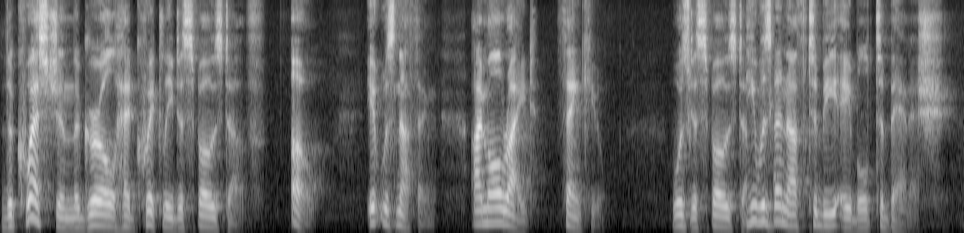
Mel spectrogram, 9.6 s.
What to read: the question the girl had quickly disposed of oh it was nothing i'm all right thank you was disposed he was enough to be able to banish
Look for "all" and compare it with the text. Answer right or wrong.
right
